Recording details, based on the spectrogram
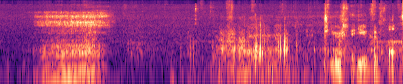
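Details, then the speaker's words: Loud, rumbling snore on an in-breath in a room meant for sleeping, followed by quieter breathing and room noise with faint voices; snoring. "with that big issue do you think you could fall asleep I'm gonna go find a different places we buy now matt is you are oh yeah yeah that's not that no bueno"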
